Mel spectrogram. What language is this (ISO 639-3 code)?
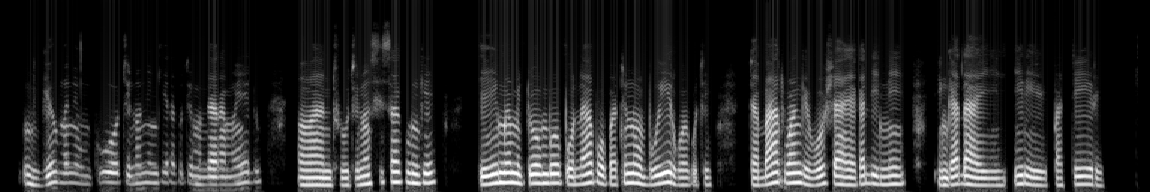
ndc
